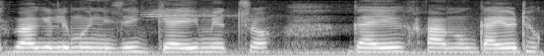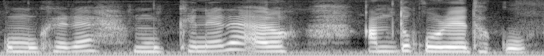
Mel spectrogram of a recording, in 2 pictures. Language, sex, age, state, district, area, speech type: Assamese, female, 18-30, Assam, Barpeta, rural, spontaneous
